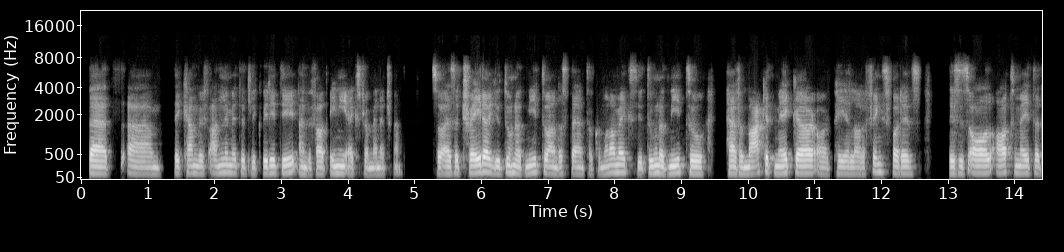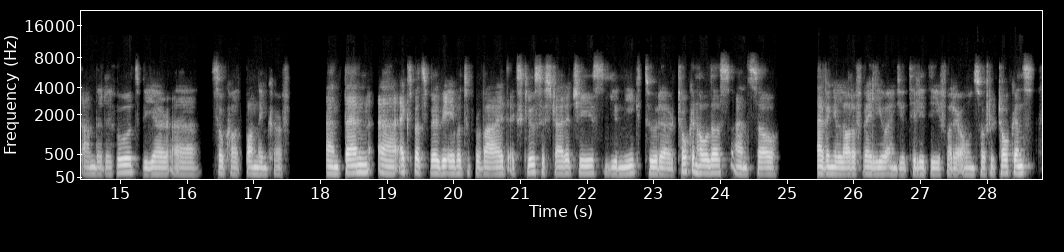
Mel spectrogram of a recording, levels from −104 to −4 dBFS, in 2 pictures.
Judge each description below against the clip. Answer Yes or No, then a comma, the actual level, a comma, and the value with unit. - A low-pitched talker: Yes, low, 120 Hz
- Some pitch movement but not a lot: No, narrow, 1.9 semitones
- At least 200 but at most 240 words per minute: No, average, 175 wpm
